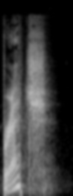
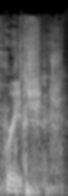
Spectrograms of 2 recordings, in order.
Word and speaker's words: Breach: Is it Brech? it's breach. That's the American pronunciation.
